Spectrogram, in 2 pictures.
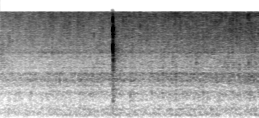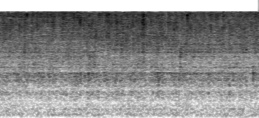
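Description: Chopped onion-tomato masala sizzling gently in oil in a steel wok, a steady frying hiss, with one sharp click about a second in.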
